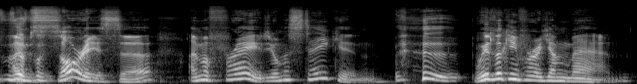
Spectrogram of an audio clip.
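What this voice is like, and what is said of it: Nasal Tim Curry impression. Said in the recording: “What's your favorite Tim Curry moment in this? ... the accent ... Something about the nasally ... now I just sound like South African”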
